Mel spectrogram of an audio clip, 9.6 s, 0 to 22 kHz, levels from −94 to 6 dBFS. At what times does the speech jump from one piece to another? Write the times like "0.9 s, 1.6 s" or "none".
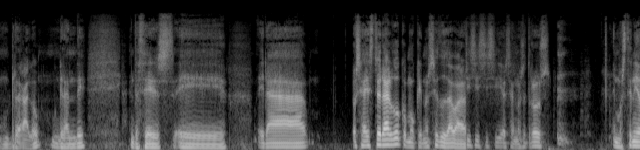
1.8 s, 3.8 s, 7.0 s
